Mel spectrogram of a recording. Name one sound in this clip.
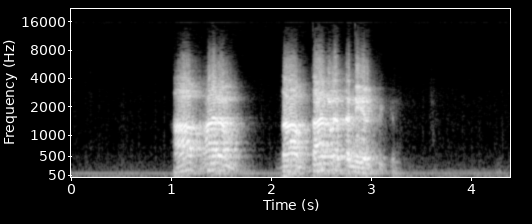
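A man speaks with force.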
